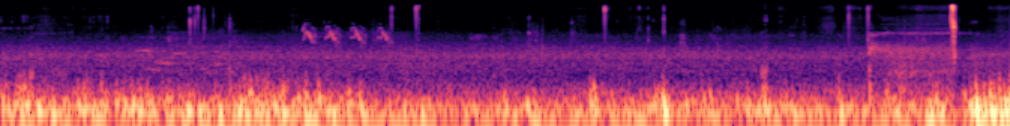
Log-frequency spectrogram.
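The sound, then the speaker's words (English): A steady, rumbling clatter of gravel being poured on a morning, with scattered sharp rattles and clicks over a dense low roar, with no voices. “And as I sit here and wow, we got some gravel being poured.”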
